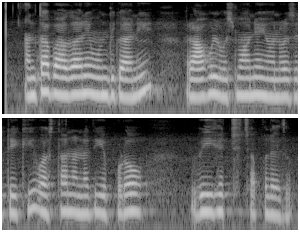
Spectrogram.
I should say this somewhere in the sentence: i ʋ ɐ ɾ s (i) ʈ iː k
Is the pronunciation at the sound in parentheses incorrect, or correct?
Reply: correct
